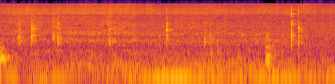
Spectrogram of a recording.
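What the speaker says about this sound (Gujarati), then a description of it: "હવે જે આપણે દહીંમાં મસાલા મિક્સ કર્યા છે એ નાખી દેવાનો છે." Spiced yogurt mixture goes into potatoes frying in a pan for Gujarati dahi bataka dry bhaji, giving a steady, close sizzling hiss throughout, with sparse light clicks and scrapes of a spoon over it.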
